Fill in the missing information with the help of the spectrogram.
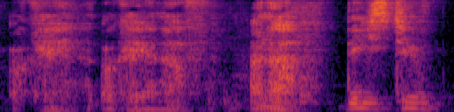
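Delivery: usual speaking voice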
